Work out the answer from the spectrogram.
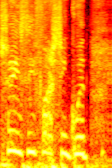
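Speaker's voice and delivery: surprised. Real, not acted. Amazed at star's age.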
